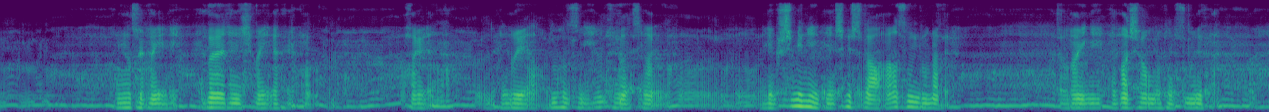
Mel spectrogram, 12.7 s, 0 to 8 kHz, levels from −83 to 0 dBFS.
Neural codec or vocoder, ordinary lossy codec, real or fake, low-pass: autoencoder, 22.05 kHz, a latent of 192 numbers a frame, VITS, trained on one speaker; none; fake; 7.2 kHz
